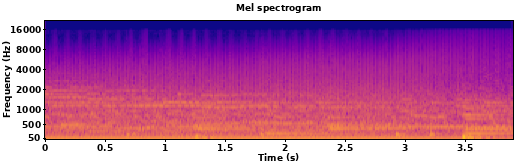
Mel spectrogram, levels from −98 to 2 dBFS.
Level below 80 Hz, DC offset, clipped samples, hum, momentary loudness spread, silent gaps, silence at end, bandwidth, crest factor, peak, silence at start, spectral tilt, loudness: -28 dBFS; under 0.1%; under 0.1%; none; 3 LU; none; 0 s; 11 kHz; 18 dB; -8 dBFS; 0 s; -6.5 dB/octave; -27 LUFS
